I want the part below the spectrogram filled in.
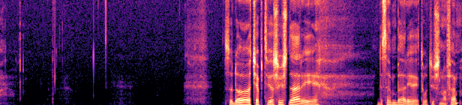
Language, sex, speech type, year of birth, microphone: Norwegian, male, spontaneous, 1971, Sennheiser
